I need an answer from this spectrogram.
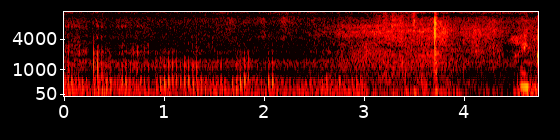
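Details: An F2 Savannah cat, a male, purrs in a low, rapid, pulsing rumble while happy to see his owner, with a woman speaking softly nearby and a faint cry at the very end.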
